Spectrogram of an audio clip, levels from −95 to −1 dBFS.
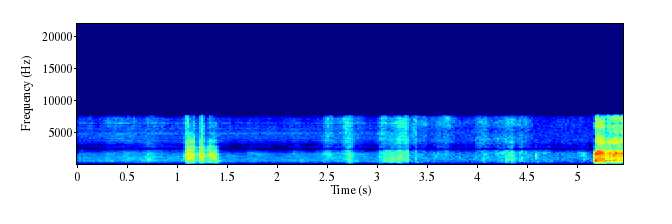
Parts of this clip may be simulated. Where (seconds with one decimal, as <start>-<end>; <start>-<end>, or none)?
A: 0.0-3.3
